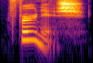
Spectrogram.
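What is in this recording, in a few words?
"furnish", English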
